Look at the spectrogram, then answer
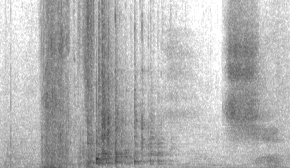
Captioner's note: trash bag tearing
